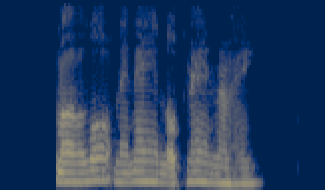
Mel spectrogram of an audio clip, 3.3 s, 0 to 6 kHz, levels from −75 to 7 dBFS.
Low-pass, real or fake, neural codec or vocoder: 5.4 kHz; fake; codec, 44.1 kHz, 1.7 kbps, Pupu-Codec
